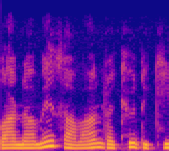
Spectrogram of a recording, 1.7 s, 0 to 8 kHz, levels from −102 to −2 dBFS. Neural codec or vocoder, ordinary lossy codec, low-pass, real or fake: vocoder, 22.05 kHz, 80 mel bands, Vocos; none; 7.2 kHz; fake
